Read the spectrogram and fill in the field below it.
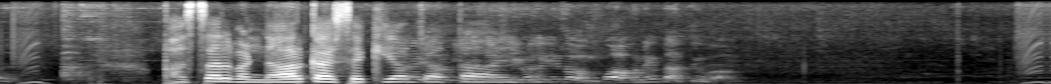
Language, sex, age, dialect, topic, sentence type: Hindi, male, 18-24, Marwari Dhudhari, agriculture, question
